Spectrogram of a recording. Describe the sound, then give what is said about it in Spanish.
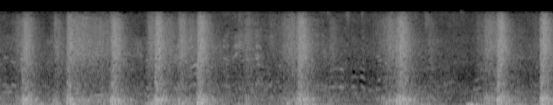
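Bright, splashy cymbal crashes from a marching band ring out again and again in an uneven beat, loud, with a noisy outdoor wash and other band sounds filling the gaps between hits. “Suena el platillo, Marc marcha la banda del Mar Tejera, así que volvemos a disfrutar.”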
